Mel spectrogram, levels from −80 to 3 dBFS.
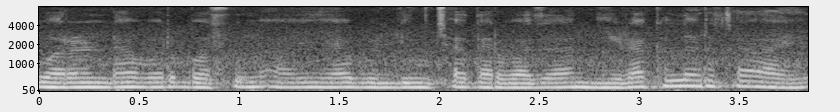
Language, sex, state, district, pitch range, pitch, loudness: Marathi, male, Maharashtra, Chandrapur, 155-170 Hz, 165 Hz, -12 LUFS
